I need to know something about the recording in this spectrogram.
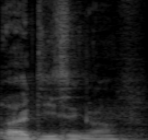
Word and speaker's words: Dizengoff: That's something you guys do at I hope I'm pronouncing it correctly. Dizengoff? Am I saying it right? Goldie. Yeah. Wait, what's the place you have in Chelsea Market? Dizengoff. Okay, so I didn't say it right, but you R.I.P.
